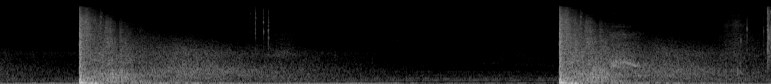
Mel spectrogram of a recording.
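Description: Two sharp, loud gunshots in theHunter Classic hunting game, about five seconds apart, each with a long rolling echo fading into outdoor ambience.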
